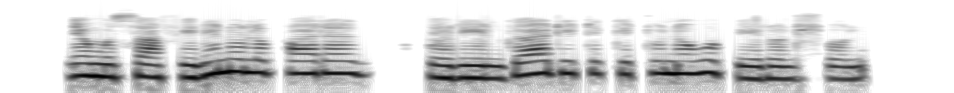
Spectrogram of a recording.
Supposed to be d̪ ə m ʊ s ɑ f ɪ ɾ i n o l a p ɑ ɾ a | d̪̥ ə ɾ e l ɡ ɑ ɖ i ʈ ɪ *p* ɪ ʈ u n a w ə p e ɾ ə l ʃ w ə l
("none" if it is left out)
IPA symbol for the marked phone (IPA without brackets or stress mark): k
